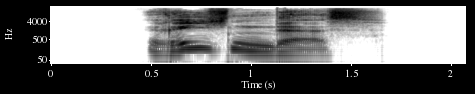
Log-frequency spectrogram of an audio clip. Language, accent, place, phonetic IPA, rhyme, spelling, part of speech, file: German, Germany, Berlin, [ˈʁiːçn̩dəs], -iːçn̩dəs, riechendes, adjective, De-riechendes.ogg
- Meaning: strong/mixed nominative/accusative neuter singular of riechend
